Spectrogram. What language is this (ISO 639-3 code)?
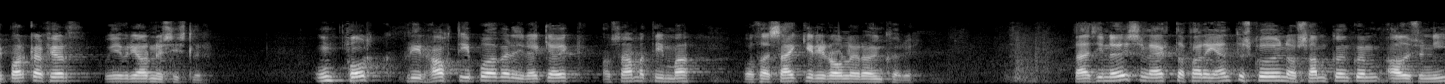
isl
